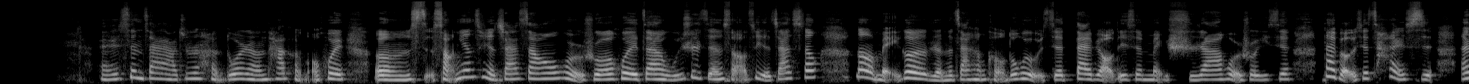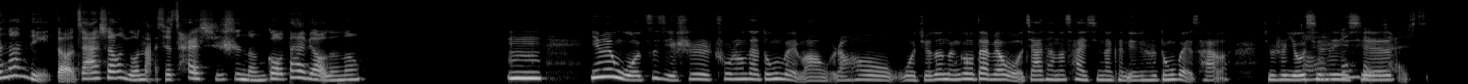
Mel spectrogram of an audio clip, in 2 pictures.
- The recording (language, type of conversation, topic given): Chinese, podcast, 哪道菜最能代表你家乡的味道？
- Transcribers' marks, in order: none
